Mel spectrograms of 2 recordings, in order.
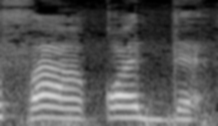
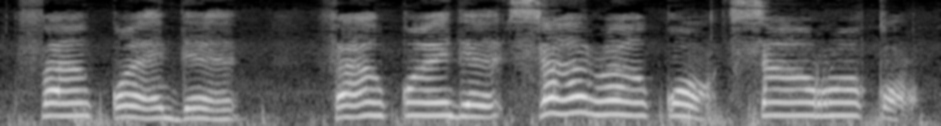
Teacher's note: huruf dal mati di tengah-tengah kalimah, kita kena lantunkan dia qalqalah sughra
